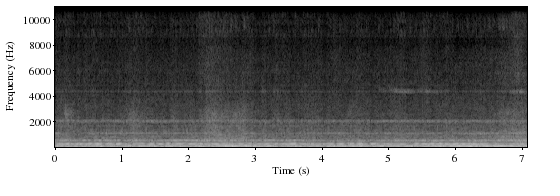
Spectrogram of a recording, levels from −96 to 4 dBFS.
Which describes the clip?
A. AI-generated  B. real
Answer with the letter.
A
